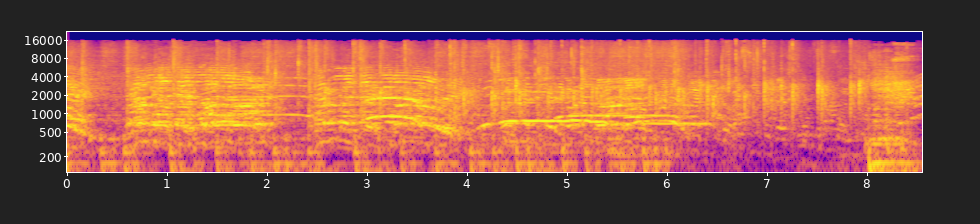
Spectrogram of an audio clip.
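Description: Loud dance music with a thumping beat and sung vocals plays in a room.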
